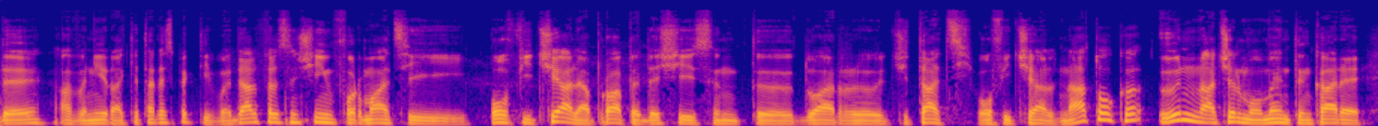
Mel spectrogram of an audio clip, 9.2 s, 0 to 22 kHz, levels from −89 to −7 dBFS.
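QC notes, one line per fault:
0.77 s and 4.23 s: lost packet rebuilt from error correction. Right after "a venit" and between "și informații oficiale aproape" and "deși sunt uh doar", a 20 ms stretch turns briefly rougher and noisier without a gap. This fits a single lost packet replaced by the low-bitrate backup copy carried in the next packet.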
